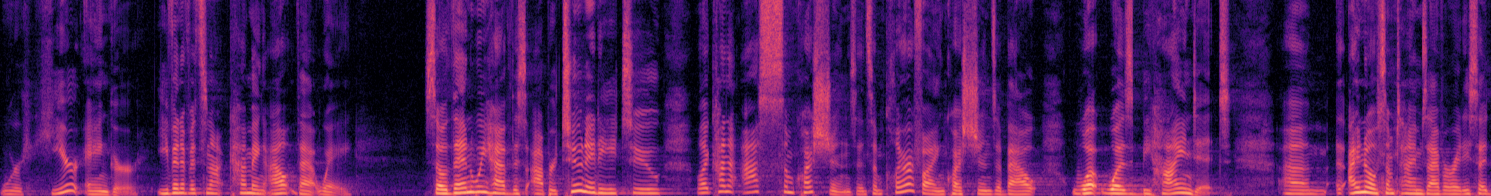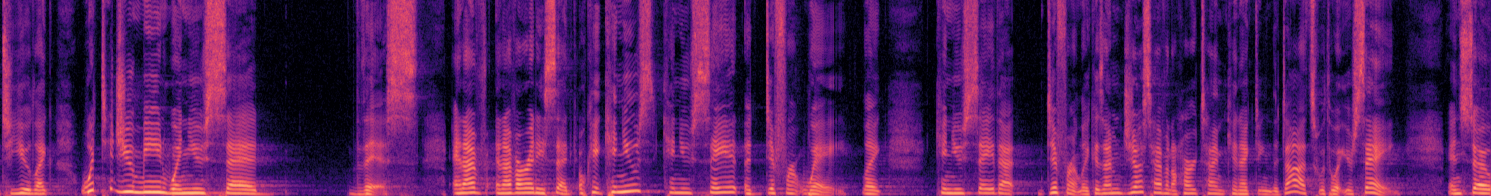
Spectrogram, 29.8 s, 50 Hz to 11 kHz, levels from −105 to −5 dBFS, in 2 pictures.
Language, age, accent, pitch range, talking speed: English, 40-59, American, 200-255 Hz, 180 wpm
